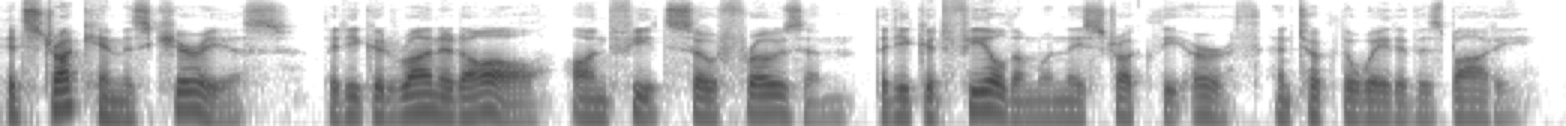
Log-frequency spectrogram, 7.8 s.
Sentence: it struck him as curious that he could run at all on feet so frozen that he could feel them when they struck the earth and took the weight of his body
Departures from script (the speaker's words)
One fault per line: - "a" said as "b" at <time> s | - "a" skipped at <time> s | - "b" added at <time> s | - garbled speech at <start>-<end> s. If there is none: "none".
none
